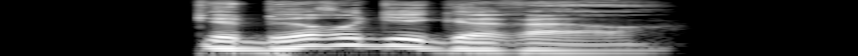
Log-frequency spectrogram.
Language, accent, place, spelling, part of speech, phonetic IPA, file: German, Germany, Berlin, gebirgigerer, adjective, [ɡəˈbɪʁɡɪɡəʁɐ], De-gebirgigerer.ogg
- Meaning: inflection of gebirgig: 1. strong/mixed nominative masculine singular comparative degree 2. strong genitive/dative feminine singular comparative degree 3. strong genitive plural comparative degree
